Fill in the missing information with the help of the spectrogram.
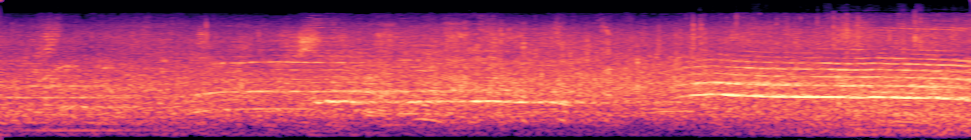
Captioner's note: audience cheering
